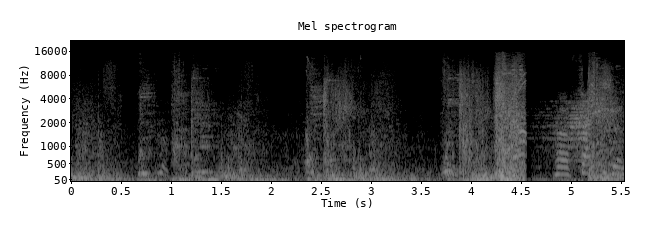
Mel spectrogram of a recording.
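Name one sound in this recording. Magic blasts and sword hits crackle in a fight.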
